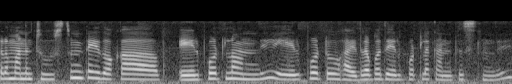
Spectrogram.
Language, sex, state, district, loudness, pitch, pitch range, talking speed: Telugu, female, Andhra Pradesh, Visakhapatnam, -15 LUFS, 240 Hz, 220-265 Hz, 175 wpm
